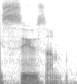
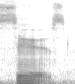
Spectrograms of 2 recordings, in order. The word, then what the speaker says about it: Suze: a video where a girl insist on calling me Susan and I say my name's Suze so when people tell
